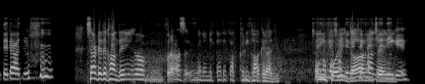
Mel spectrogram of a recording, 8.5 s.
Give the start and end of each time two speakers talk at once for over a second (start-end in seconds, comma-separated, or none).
6.3-7.9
